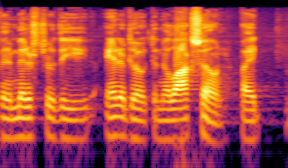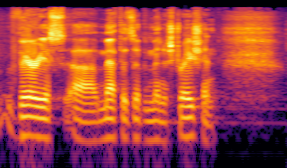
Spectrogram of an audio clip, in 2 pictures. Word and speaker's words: naloxone: uh the drug is fairly nominal it's generic naloxone is that how you pronounce it yes ma'am naloxone the trade name is narcan it's been around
